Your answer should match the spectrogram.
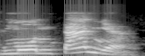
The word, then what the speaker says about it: montaña: Luego vemos montaña. Montaña. Dos átonas y una tónica que sería ta.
